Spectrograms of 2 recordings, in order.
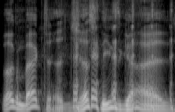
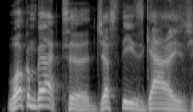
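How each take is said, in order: First: Slow crooning host intro; smooth it out like a lounge singer; lounge lizard voice. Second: Slow smooth lounge-singer intro; lounge lizard voice. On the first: Shown as a demonstration. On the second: Acted. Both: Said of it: "why do I adopt a lounge suit lizard voice".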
